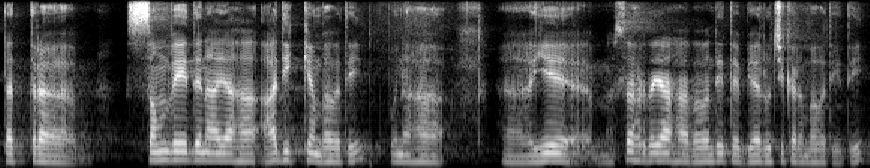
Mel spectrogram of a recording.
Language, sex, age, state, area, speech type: Sanskrit, male, 30-45, Rajasthan, rural, spontaneous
